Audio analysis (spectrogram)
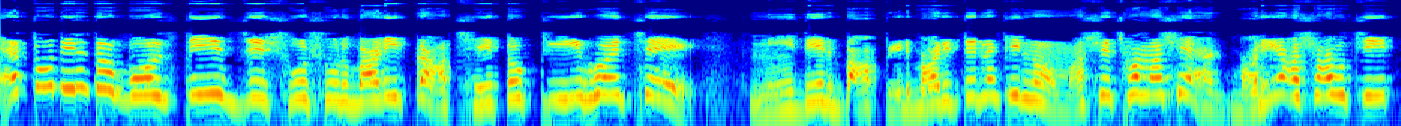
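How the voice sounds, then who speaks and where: Woman acting high-voiced scolding old mother. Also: full character voice. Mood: sarcastic. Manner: sharp-tongued, reproachful, scolding with rhetorical questions. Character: exasperated scolding older mother and mother-in-law. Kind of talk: cartoon moral-story voice acting.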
